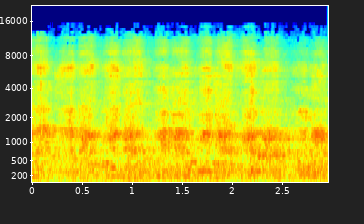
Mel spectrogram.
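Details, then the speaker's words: Stertor in a brachycephalic dog, discussed with heatstroke as a veterinary emergency: harsh, continuous rasping, sawing breaths with quick rhythmic surges. "ok a un certo punto si alza e agitato e respira male"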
